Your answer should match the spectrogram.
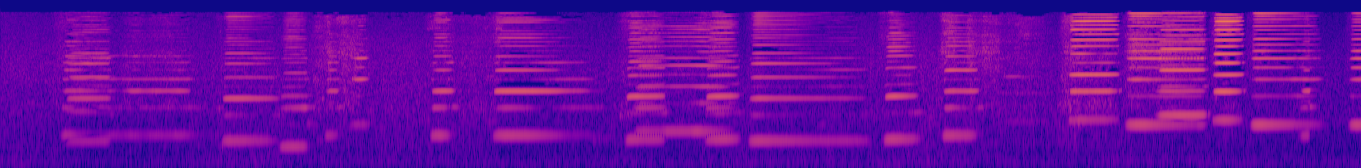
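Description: Harmonica played solo: a slow melody of separate held notes, climbing higher in the last couple of seconds.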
